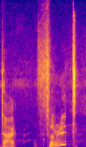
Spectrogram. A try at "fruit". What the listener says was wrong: fruit. Can you not roll your R's?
